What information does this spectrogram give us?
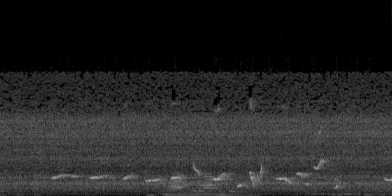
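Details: Crossbred shama singing energetically: a run of short whistled notes, some long and level, others quick upward flicks, over a low steady hum.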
